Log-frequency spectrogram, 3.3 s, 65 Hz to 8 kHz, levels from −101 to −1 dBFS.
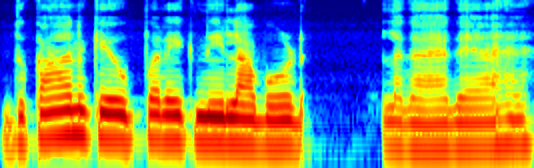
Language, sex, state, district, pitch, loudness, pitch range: Hindi, male, Himachal Pradesh, Shimla, 135 Hz, -13 LUFS, 120-150 Hz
